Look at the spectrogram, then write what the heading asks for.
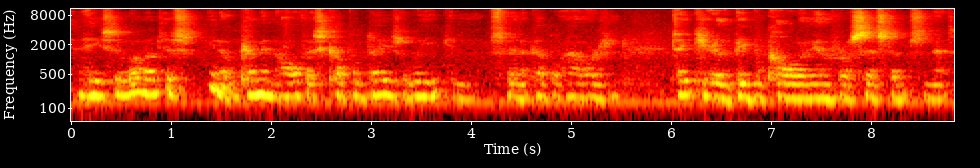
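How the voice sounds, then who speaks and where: Speaking at a fairly quick pace with fairly even intonation, a man with a high voice comes through noticeable background noise and audible room echo. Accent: American. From Western North Carolina (Winston-Salem). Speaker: retired deacon. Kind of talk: oral history interview. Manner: halting.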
